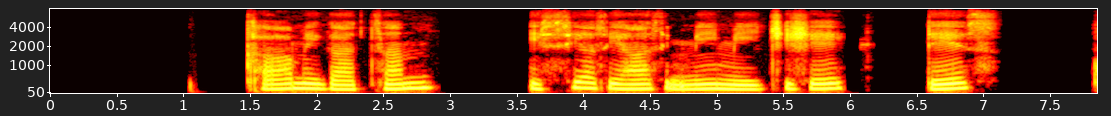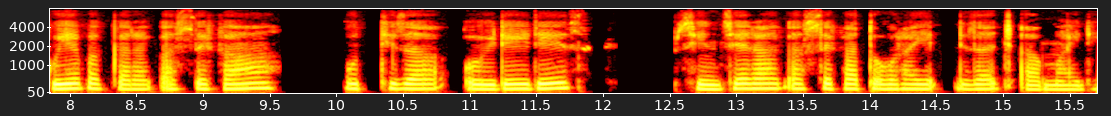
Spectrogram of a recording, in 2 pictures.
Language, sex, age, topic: Gamo, male, 18-24, government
